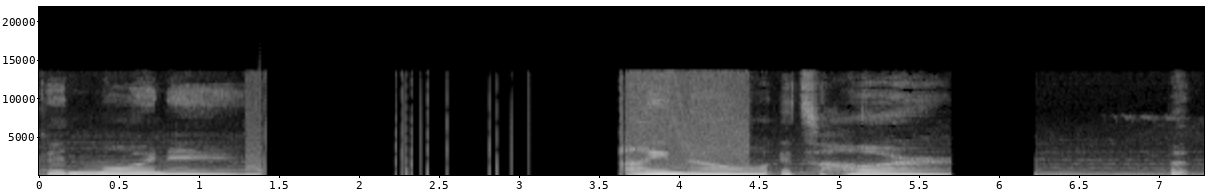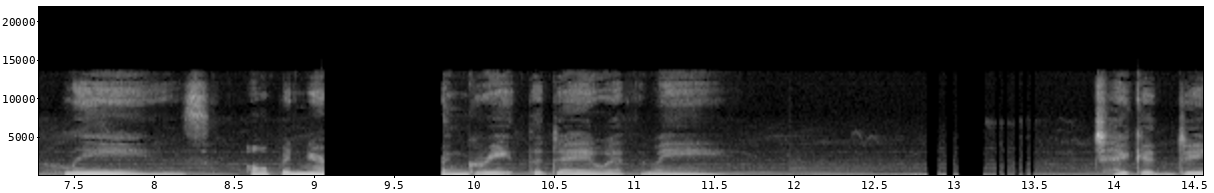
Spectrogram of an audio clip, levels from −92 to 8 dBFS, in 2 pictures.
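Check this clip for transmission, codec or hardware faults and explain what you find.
Two faults are present. From 1.29 to 4.43 s, low bit depth without dither, likely about 5-bit rounding, makes signal-following error that sounds gritty and grainy, roughly 20 dB down.

Digital broadcast dropout: lost frames muted the receiver at 5.69–6.22 s, 9.05–9.80 s and 12.82–13.50 s. The sound snaps to silence, with the last dropout broken into short holes.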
